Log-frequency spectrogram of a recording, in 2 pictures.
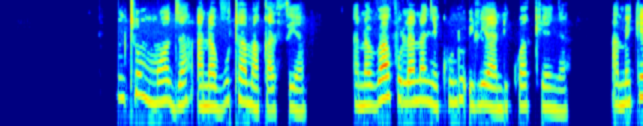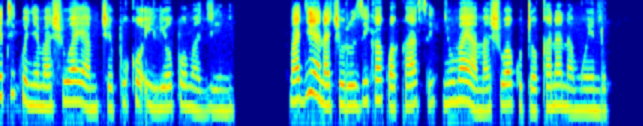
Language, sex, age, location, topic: Swahili, female, 18-24, Mombasa, education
